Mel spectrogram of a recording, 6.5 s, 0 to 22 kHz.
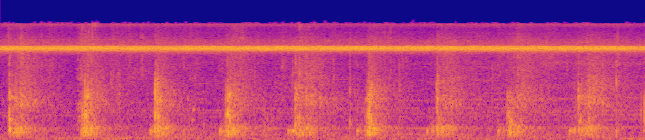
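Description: Slow, even footsteps striking hard stone, about one every 0.7 seconds, as the robed procession walks down stone steps. Under them is the steady high trill of crickets.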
